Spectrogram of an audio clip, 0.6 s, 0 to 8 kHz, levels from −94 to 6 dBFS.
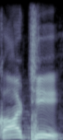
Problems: constant background noise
